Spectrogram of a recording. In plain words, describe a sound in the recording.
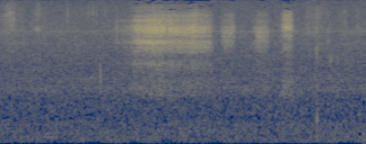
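A marker squeaks softly across paper.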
